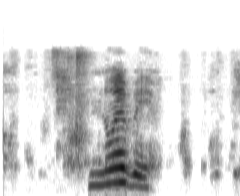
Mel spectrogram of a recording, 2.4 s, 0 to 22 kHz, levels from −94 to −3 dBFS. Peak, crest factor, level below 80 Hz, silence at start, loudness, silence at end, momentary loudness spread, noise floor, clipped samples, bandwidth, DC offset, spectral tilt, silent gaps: -4 dBFS; 20 dB; -76 dBFS; 0.05 s; -21 LUFS; 0 s; 19 LU; -52 dBFS; under 0.1%; 8.2 kHz; under 0.1%; -2 dB/octave; none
